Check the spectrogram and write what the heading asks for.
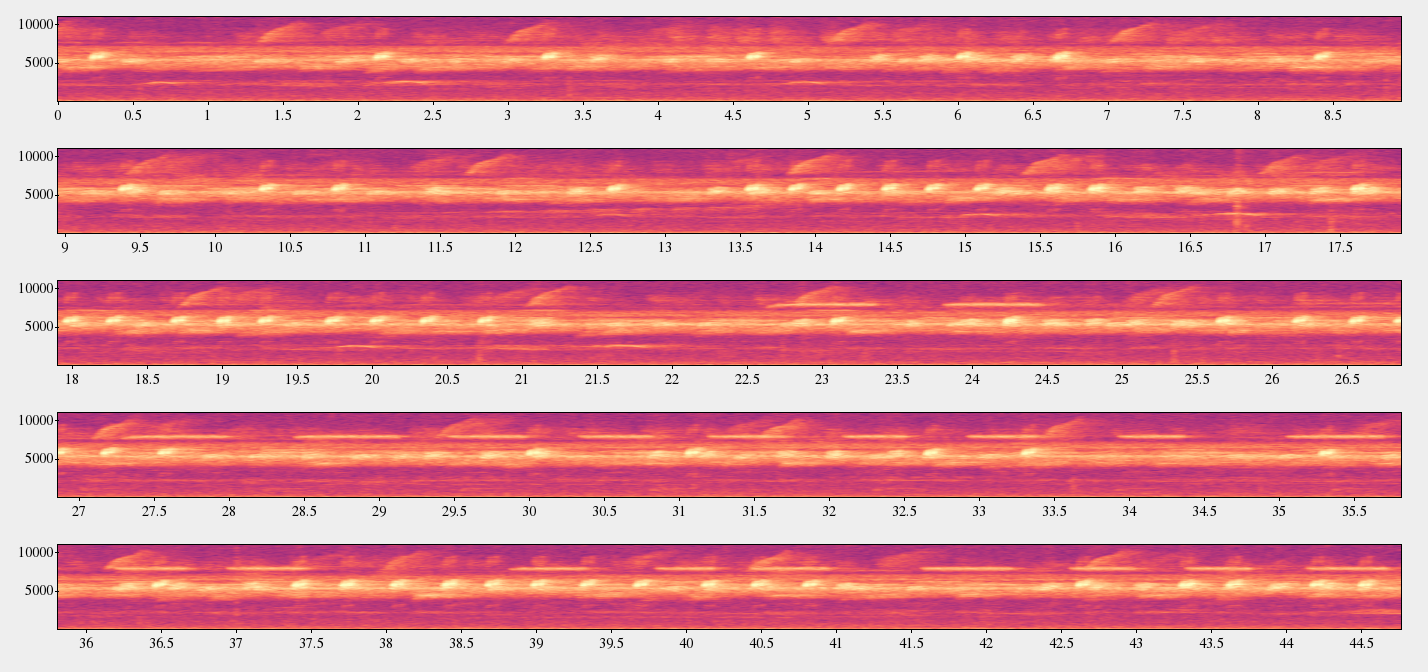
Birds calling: Plain-winged Antshrike (Thamnophilus schistaceus), unidentified bird, Amazonian Motmot (Momotus momota), Rufous-fronted Antthrush (Formicarius rufifrons), Ruddy Quail-Dove (Geotrygon montana), Wing-barred Piprites (Piprites chloris), Gray Antbird (Cercomacra cinerascens), Hauxwell's Thrush (Turdus hauxwelli), Spot-winged Antshrike (Pygiptila stellaris), Dusky-throated Antshrike (Thamnomanes ardesiacus)

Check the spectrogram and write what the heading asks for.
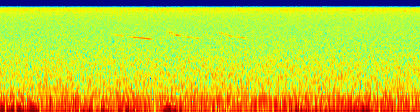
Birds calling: Rock Wren (Salpinctes obsoletus)

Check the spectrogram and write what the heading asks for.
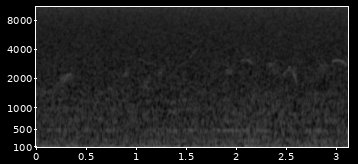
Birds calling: Hawaii Amakihi (Chlorodrepanis virens)

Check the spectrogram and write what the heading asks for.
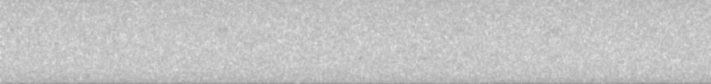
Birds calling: Rock Wren (Salpinctes obsoletus)

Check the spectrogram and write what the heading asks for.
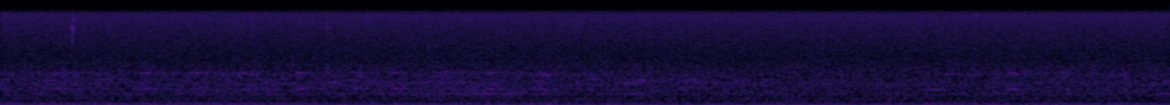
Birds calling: Canada Goose (Branta canadensis)

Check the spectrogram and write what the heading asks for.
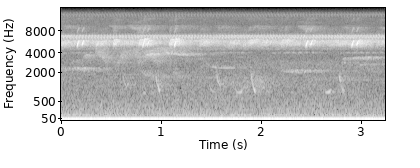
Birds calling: Thrush-like Wren (Campylorhynchus turdinus), Piratic Flycatcher (Legatus leucophaius), Dusky-capped Greenlet (Pachysylvia hypoxantha), Hauxwell's Thrush (Turdus hauxwelli)

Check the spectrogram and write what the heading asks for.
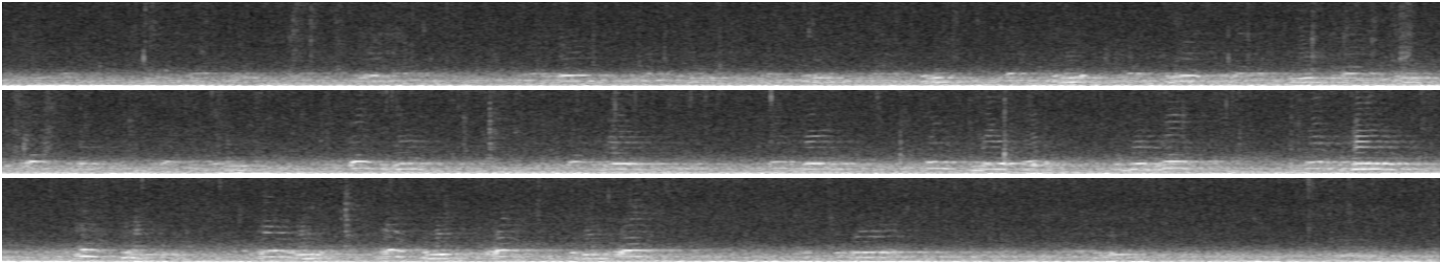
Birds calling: Canada Goose (Branta canadensis)

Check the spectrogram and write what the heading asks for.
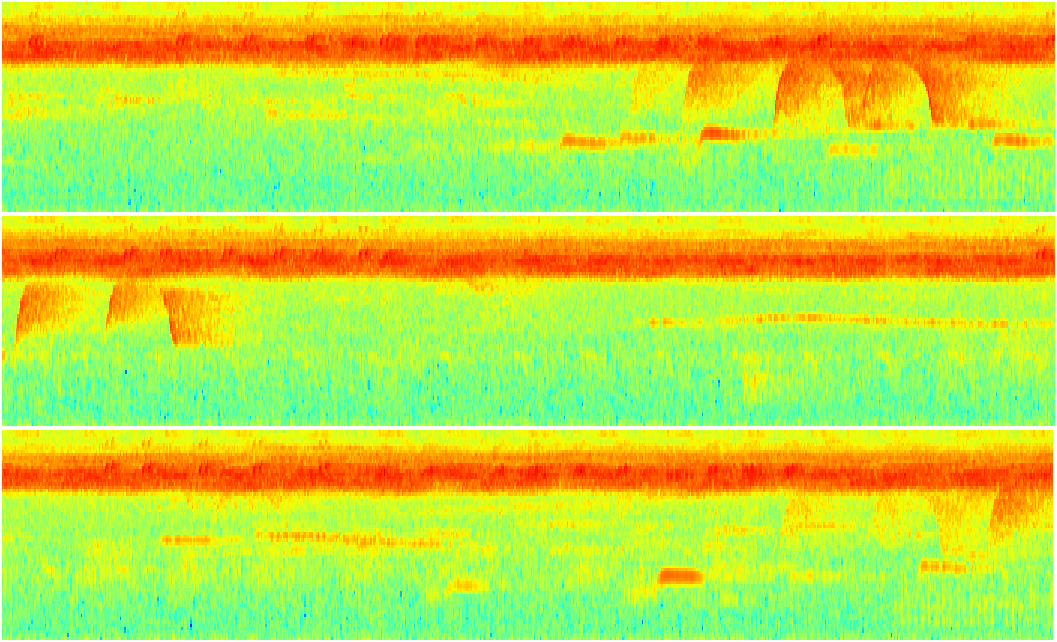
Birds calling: Black-tailed Trogon (Trogon melanurus), Dusky-capped Greenlet (Pachysylvia hypoxantha), Wing-barred Piprites (Piprites chloris), Red-necked Woodpecker (Campephilus rubricollis), Screaming Piha (Lipaugus vociferans), Hauxwell's Thrush (Turdus hauxwelli), Black-faced Antthrush (Formicarius analis), Dusky-throated Antshrike (Thamnomanes ardesiacus), Chestnut-winged Foliage-gleaner (Dendroma erythroptera)

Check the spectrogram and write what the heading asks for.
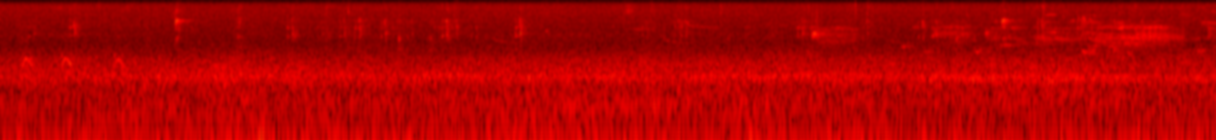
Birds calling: Blue Jay (Cyanocitta cristata), American Crow (Corvus brachyrhynchos), Downy Woodpecker (Dryobates pubescens), unidentified bird

